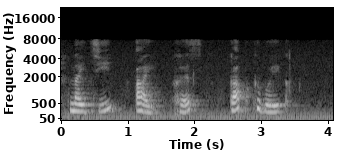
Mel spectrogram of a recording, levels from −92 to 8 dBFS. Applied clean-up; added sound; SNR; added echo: none; none; none; none.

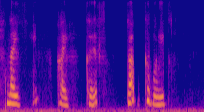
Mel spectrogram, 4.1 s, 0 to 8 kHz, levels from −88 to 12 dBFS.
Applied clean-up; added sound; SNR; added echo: neural diffusion model UNIVERSE++.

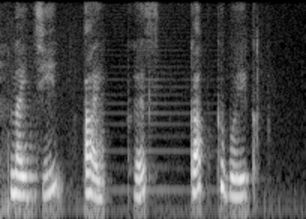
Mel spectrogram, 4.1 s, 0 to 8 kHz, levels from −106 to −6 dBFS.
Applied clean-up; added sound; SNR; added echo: neural mask model RNNoise.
